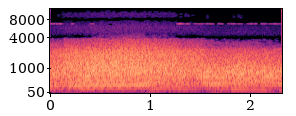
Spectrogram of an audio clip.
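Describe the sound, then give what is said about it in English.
A motorbike engine roars down a cliff path in a loud, steady, continuous rumble that barely changes over its short length. “Kettridge appeared from nowhere, roaring his motorbike down the cliff path”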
